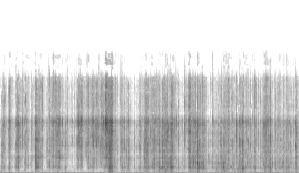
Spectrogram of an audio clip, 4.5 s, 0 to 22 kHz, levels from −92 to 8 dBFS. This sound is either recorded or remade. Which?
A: recorded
